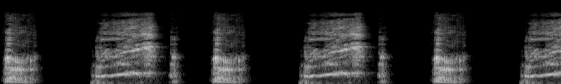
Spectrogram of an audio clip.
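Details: Pig grunting in a sequence of separate rough, noisy grunts, some short and clipped, others longer with a rising tone, spaced with silent gaps of under a second.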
